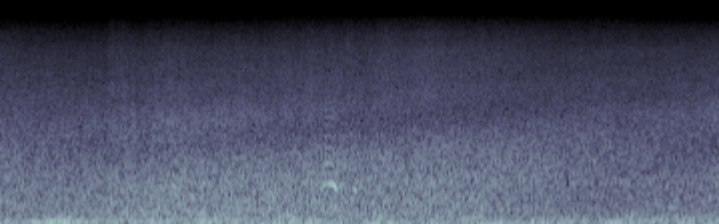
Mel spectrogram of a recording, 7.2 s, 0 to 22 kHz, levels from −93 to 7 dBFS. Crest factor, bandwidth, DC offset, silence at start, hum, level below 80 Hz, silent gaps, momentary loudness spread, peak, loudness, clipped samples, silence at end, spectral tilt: 16 dB; 14 kHz; under 0.1%; 0 s; none; -34 dBFS; none; 5 LU; -12 dBFS; -30 LUFS; under 0.1%; 0 s; -6 dB/octave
